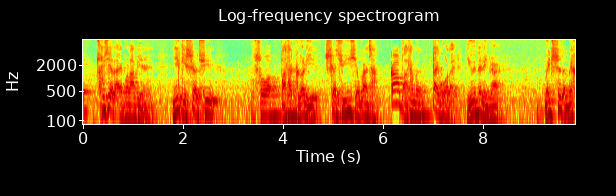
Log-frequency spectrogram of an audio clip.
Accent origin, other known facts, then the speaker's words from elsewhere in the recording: Shanxi, China; 我说我是山西人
